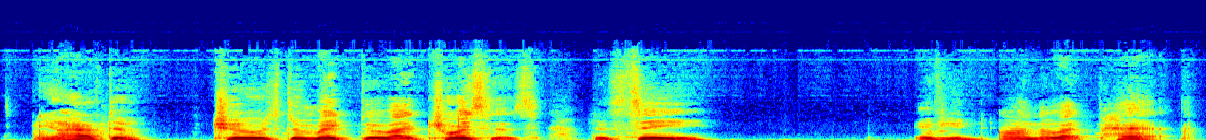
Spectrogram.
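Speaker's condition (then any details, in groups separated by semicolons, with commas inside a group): Traumatic brain injury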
